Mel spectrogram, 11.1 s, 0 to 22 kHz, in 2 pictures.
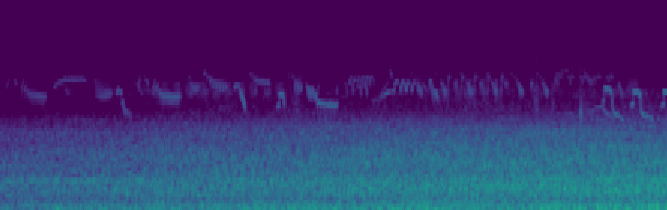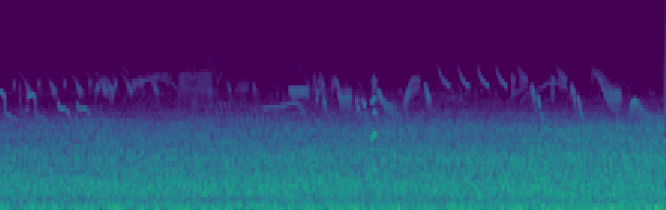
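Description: Boeing 777-200ER jet engines on final approach, a steady distant rushing rumble that grows louder as the airliner comes closer. Many short bird chirps sound over it throughout.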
